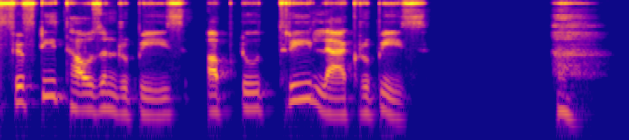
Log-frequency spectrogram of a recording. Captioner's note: sighs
